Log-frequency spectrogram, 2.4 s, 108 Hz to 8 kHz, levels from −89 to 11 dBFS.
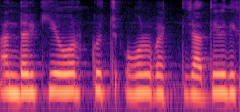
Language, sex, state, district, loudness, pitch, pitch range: Hindi, female, Bihar, Gaya, -14 LUFS, 230 Hz, 225-235 Hz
